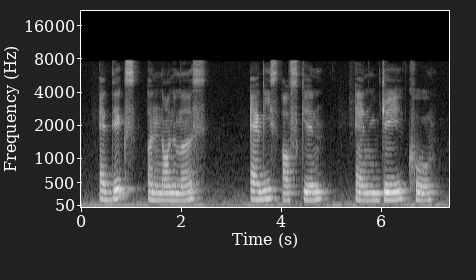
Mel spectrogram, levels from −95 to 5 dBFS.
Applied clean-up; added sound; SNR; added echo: none; none; none; none.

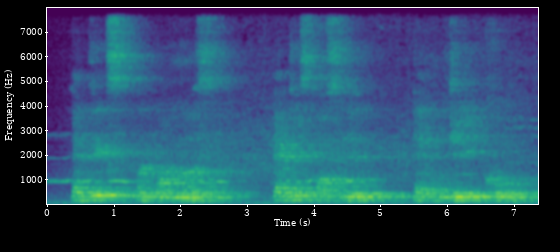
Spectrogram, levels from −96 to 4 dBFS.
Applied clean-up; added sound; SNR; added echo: none; Train; 20 dB; reverberation time 2.2 s.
